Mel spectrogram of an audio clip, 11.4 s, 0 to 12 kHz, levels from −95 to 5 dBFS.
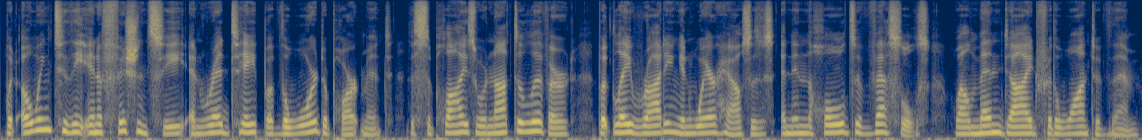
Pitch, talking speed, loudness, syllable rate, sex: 175 Hz, 190 wpm, -19 LUFS, 5.1 syllables/s, female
